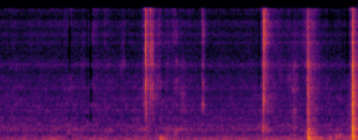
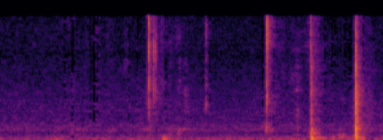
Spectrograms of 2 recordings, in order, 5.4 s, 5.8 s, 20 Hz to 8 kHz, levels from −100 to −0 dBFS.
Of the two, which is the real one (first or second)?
second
